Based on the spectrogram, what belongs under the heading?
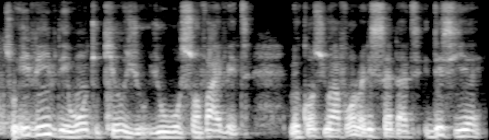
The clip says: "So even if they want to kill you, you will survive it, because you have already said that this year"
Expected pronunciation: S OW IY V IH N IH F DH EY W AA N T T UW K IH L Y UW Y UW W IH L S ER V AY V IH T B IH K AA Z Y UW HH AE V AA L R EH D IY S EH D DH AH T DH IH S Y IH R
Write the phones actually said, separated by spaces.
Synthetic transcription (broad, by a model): S OW IY V IH N IH F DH EY W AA N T T UW K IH L Y UW Y UW W IH L S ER V AY V IH T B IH K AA S Y UW HH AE V AA L R EH D IY S EH D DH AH T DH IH S Y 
